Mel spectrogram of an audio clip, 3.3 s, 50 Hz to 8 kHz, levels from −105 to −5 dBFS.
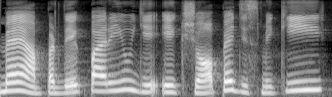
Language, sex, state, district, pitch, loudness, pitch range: Hindi, female, Goa, North and South Goa, 235 Hz, -16 LUFS, 195-260 Hz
